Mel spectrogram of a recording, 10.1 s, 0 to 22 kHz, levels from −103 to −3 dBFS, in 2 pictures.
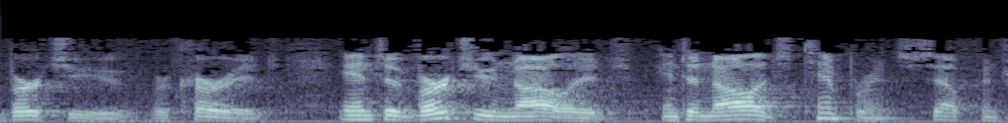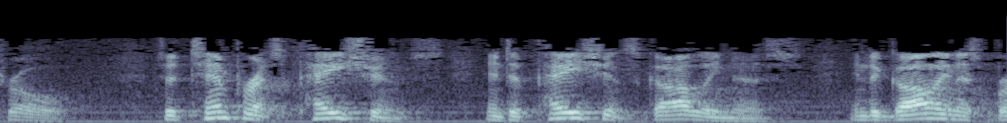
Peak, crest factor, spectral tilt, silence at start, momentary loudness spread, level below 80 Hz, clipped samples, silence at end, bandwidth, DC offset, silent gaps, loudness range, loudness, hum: -8 dBFS; 20 dB; -6.5 dB/octave; 0 s; 14 LU; -54 dBFS; under 0.1%; 0 s; 6.4 kHz; under 0.1%; none; 4 LU; -27 LUFS; none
